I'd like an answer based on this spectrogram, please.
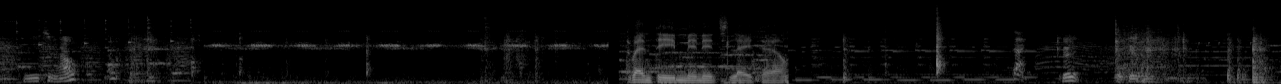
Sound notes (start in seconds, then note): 2.0 crickets chirping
